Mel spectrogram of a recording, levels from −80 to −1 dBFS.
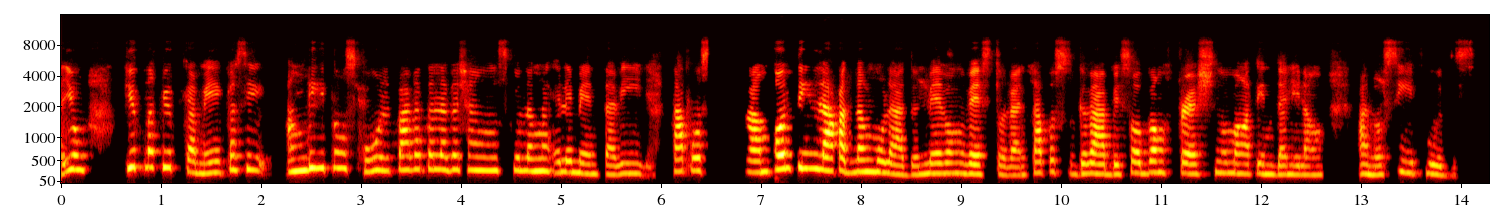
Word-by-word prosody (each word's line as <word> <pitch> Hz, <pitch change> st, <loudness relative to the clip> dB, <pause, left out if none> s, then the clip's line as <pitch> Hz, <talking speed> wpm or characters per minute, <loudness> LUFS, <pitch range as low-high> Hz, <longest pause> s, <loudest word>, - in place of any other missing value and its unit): yung 305 Hz, -1 st, +2 dB, 0.4 s
cute 350 Hz, +1 st, +4 dB
na 350 Hz, -1 st, 0 dB
cute 350 Hz, -1 st, -1 dB
kami 235 Hz, -2 st, -2 dB
kasi 300 Hz, +3 st, -5 dB, 0.2 s
ang 270 Hz, +3 st, +3 dB
liit 335 Hz, 0 st, +3 dB
no'ng 335 Hz, -1 st, -1 dB
school, 285 Hz, -3 st, -4 dB
para 300 Hz, +1 st, +2 dB
talaga 305 Hz, -1 st, -2 dB
siyang 285 Hz, -1 st, -2 dB
school 280 Hz, 0 st, -6 dB
lang 270 Hz, 0 st, +1 dB
ng 270 Hz, -3 st, -2 dB
elementary. 215 Hz, -3 st, -4 dB, 0.2 s
Tapos 275 Hz, +2 st, +1 dB, 0.4 s
ah, 245 Hz, 0 st, +5 dB
konting 325 Hz, +1 st, +7 dB
lakad 280 Hz, -3 st, +8 dB
lang 255 Hz, +1 st, +2 dB
mula 230 Hz, -5 st, +1 dB
dun 195 Hz, +1 st, -6 dB
merong 220 Hz, +1 st, -2 dB
restaurant, 195 Hz, -3 st, -1 dB
tapos 235 Hz, 0 st, -3 dB
grabe 210 Hz, -1 st, +2 dB
sobrang 235 Hz, +2 st, +2 dB, 0.2 s
fresh 210 Hz, -2 st, +1 dB
nung 230 Hz, -1 st, -5 dB
mga 210 Hz, -1 st, +1 dB
tinda 205 Hz, -2 st, -4 dB
nilang 190 Hz, -1 st, -6 dB, 0.3 s
ano, 200 Hz, -2 st, -3 dB
seafoods. 205 Hz, -5 st, -8 dB
245 Hz, 150 wpm, -23 LUFS, 210-290 Hz, 0.4 s, lakad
